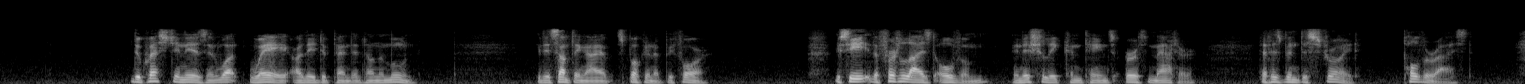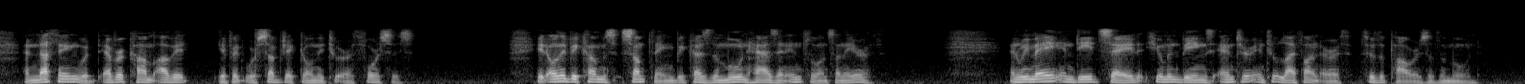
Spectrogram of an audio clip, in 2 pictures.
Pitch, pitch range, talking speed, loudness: 100 Hz, 85-115 Hz, 160 wpm, -25 LUFS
